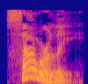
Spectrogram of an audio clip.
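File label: "sourly", British English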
